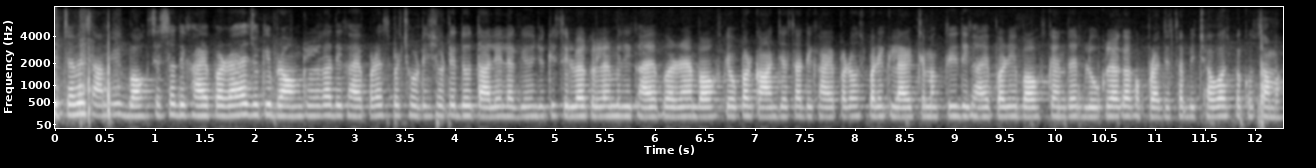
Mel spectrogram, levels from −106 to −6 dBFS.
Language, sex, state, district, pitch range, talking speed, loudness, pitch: Hindi, female, Chhattisgarh, Sukma, 195-210 Hz, 340 wpm, -19 LUFS, 200 Hz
